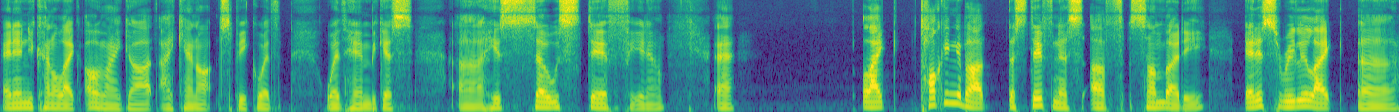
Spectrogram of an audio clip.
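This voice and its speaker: A man with an Indonesian accent speaks at a fairly slow pace. The sound is dry and close with no echo, on a very clean recording over a silent background. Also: medium pitch for a man, ordinary pitch variation. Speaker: English learner vlogger. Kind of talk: casual monologue. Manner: halting, many fillers.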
